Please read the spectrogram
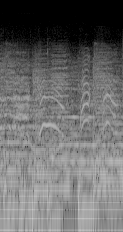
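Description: A woman singing with a live band: short sung phrases that arch up and down in pitch over a steady band accompaniment.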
